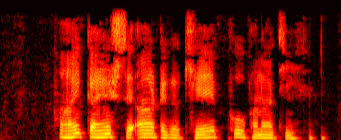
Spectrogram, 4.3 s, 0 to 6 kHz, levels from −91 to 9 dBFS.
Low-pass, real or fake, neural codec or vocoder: 5.4 kHz; real; none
